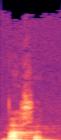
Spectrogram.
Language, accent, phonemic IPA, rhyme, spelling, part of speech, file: German, Germany, /ˈmaxən/, -axən, machen, verb, De-machen.ogg
- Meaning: 1. to make, to produce, to create (an object, arrangement, situation, etc.) 2. to make, prepare (food, drinks, etc.) 3. to do, perform, carry out (an action) (to execute; to put into operation)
